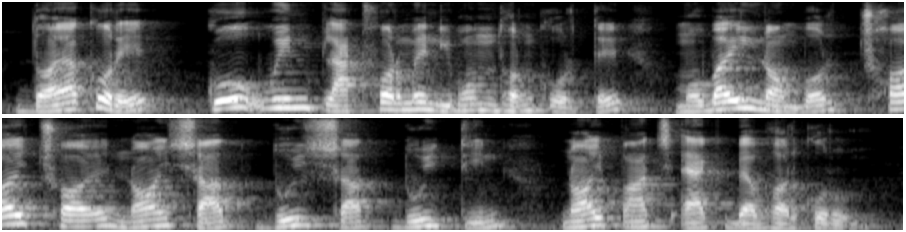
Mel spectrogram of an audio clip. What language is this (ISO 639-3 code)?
ben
